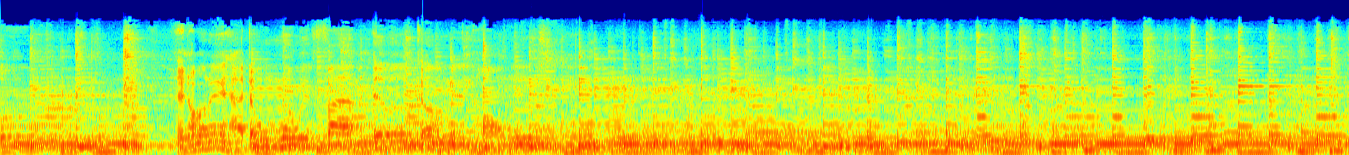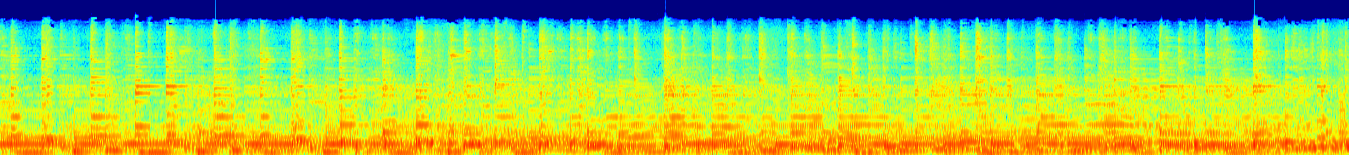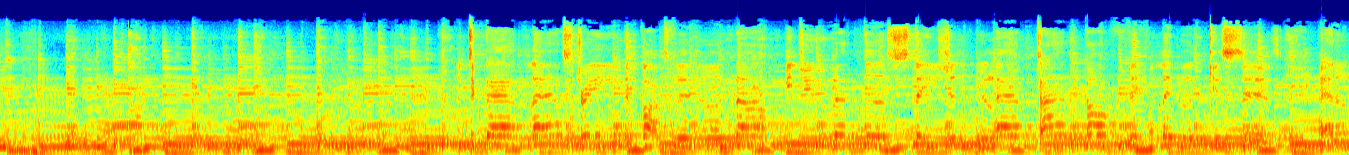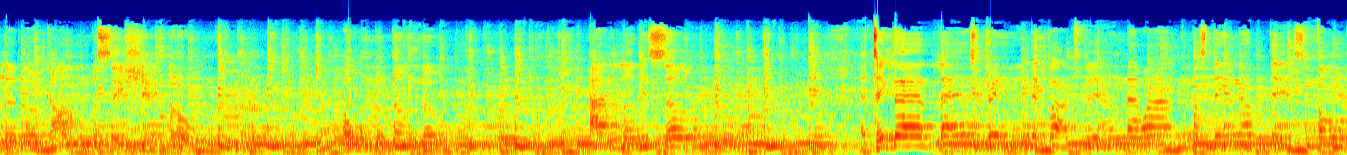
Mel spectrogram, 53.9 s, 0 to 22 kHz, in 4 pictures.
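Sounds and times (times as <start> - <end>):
fingerpicked guitars: 0.0 - 53.9
plucked washtub bass: 0.0 - 53.9.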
